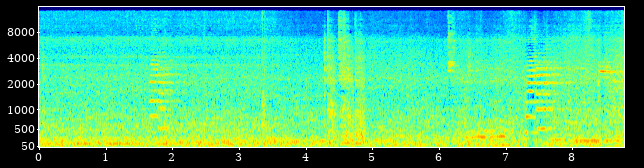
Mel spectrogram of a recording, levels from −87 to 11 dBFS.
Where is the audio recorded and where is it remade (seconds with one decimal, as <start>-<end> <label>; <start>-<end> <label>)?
0.0-2.4 recorded; 2.4-3.3 remade; 3.3-8.8 recorded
